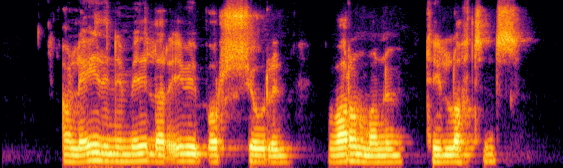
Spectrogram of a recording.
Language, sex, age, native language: Icelandic, male, 20-29, Icelandic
